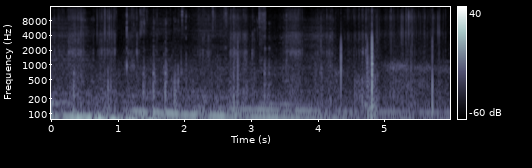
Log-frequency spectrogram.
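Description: Close-up chewing of a chocolate pastry tube filled with cottage cheese, with a few sharp mouth clicks and small crunches scattered through it. A low steady hum runs underneath.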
